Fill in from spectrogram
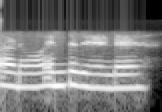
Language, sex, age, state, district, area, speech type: Malayalam, female, 18-30, Kerala, Kasaragod, rural, conversation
